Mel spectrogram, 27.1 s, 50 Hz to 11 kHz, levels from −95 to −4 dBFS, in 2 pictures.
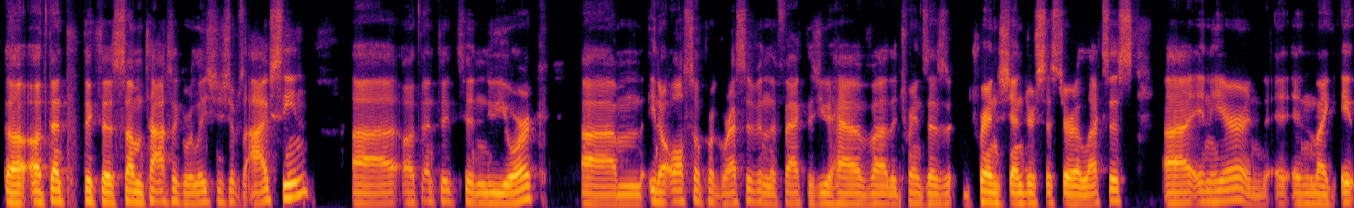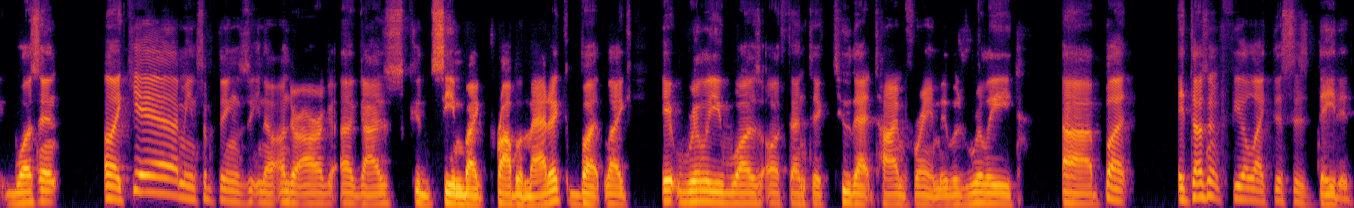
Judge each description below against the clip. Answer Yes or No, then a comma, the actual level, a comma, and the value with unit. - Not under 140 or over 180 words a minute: Yes, average, 170 wpm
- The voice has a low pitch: Yes, low, 110 Hz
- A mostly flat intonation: No, average, 3.0 semitones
